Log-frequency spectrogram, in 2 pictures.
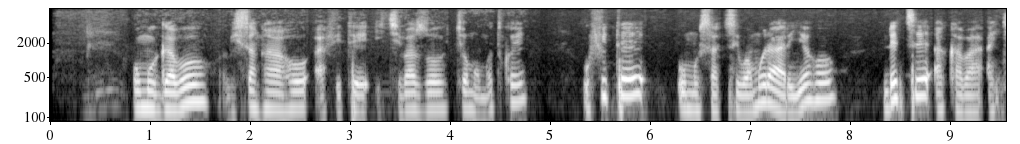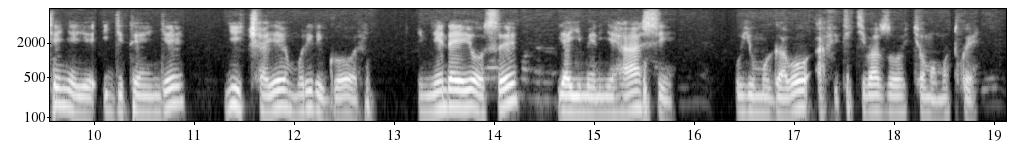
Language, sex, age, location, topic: Kinyarwanda, male, 18-24, Huye, health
